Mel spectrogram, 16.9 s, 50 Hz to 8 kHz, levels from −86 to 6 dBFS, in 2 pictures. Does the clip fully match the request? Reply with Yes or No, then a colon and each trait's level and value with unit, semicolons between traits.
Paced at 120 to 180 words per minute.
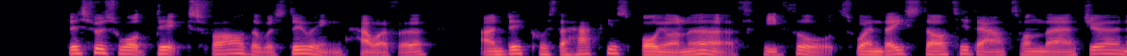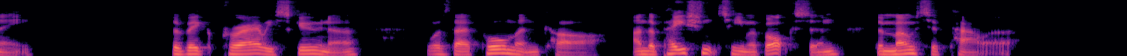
Yes: average, 150 wpm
